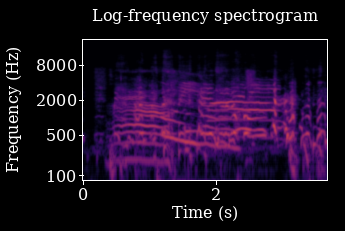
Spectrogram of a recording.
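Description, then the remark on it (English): A cat meows in a long, drawn-out, wavering cry, loud, followed by a few shorter chirping mews near the end. “I hear a cat.”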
